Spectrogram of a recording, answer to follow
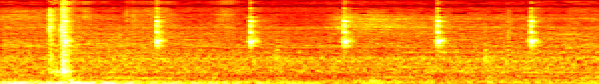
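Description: A car's indicator relay clicking steadily, about three ticks a second, starting about a second in. Before it, a single sharp click and a low car rumble that fades away in the first half second.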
